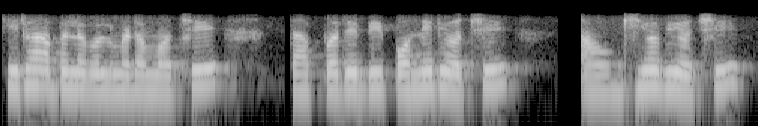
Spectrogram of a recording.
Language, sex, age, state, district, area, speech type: Odia, female, 30-45, Odisha, Puri, urban, conversation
